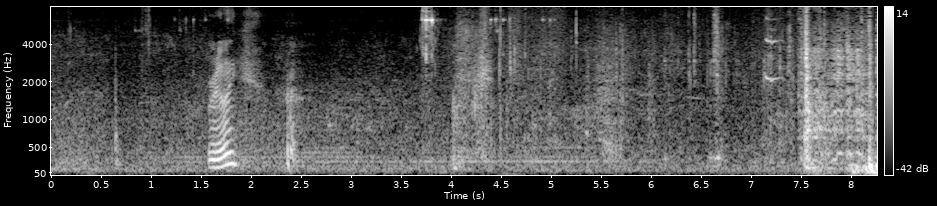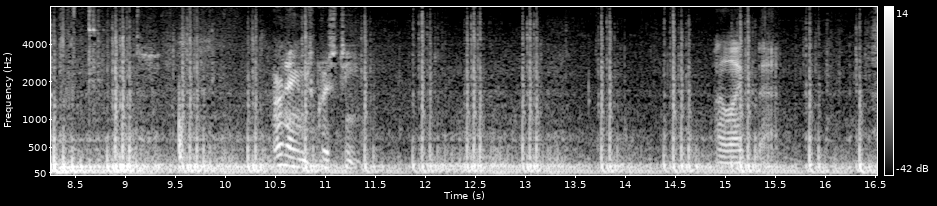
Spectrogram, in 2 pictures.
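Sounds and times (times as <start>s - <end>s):
speech: 1.6s - 2.6s, 10.5s - 11.5s, 15.0s - 15.5s
1957 car engine starting up: 7.4s - 16.5s.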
